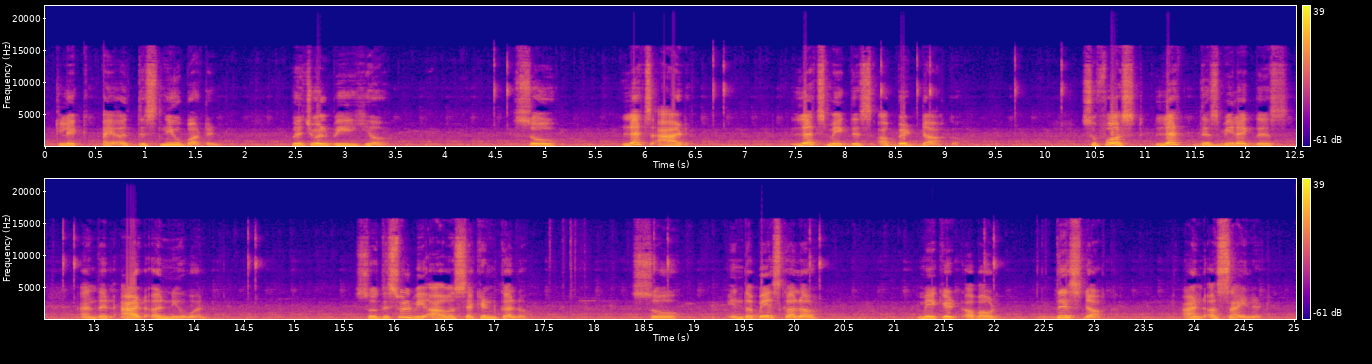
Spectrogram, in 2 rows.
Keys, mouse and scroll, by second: 0.6 click, 4.5-6.8 drag, 12.7-17.6 drag, 18.6 click, 24.3-25.0 drag.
